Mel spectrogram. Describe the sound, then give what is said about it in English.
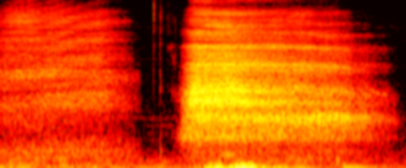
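A deep breath drawn in through the nose, then let out through the mouth. A quiet, airy inhale is followed by a brief pause and a longer, louder, rushing exhale that slowly fades, with no talking. “let's just take a quick deep breath. In through your nose, out through your mouth.”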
